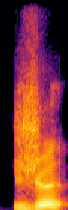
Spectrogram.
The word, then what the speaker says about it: je: Je suis. Bien, recordemos que la E francesa no suena como la E en español y se pronuncia entonces el pronombre je. Je.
